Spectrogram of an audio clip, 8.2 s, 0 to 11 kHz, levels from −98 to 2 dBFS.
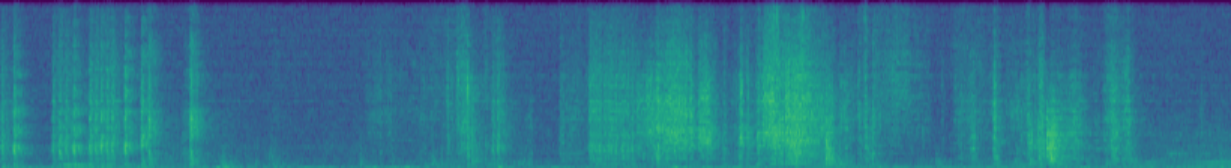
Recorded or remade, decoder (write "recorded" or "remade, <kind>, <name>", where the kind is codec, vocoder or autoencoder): remade, vocoder, BigVGAN v2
